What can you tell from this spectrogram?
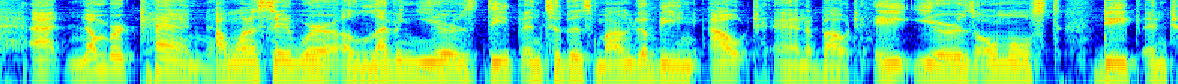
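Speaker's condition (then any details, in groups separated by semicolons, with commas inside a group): No condition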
